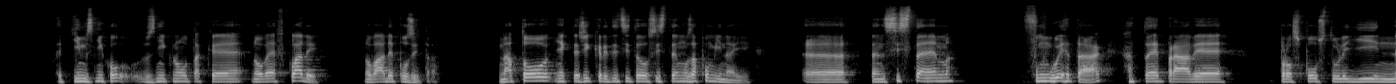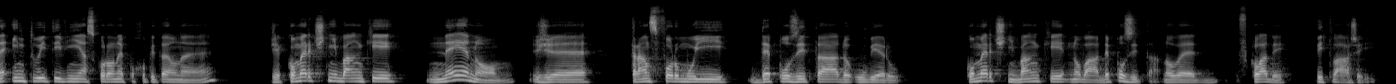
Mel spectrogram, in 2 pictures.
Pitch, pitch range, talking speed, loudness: 130 Hz, 115-140 Hz, 100 wpm, -27 LUFS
